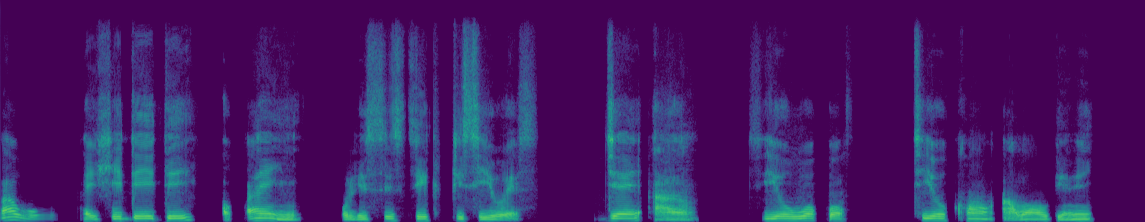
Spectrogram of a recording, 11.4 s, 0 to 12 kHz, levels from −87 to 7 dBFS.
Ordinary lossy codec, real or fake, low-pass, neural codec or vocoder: none; fake; 10.8 kHz; codec, 44.1 kHz, 7.8 kbps, Pupu-Codec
